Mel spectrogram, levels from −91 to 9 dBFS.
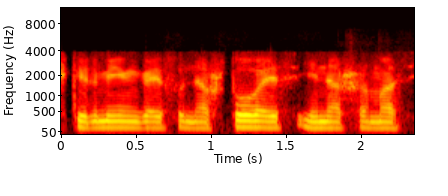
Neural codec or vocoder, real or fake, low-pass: none; real; 7.2 kHz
